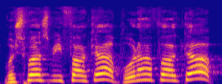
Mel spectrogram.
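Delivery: high squeaky voice. Retold or imitated. Friends joking about not being drunk, high squeak. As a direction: squeak it out in a silly voice. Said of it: "Bubs-like protest".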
